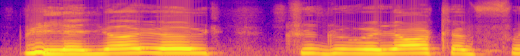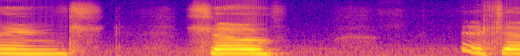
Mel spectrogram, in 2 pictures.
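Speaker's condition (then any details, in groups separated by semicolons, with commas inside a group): Cerebral palsy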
